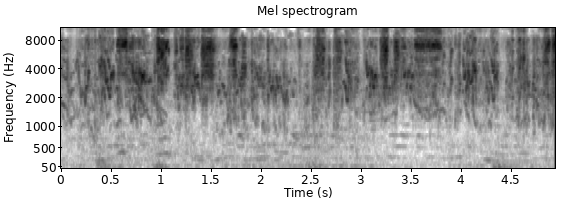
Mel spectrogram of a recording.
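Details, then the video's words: Busy high-pitched budgerigar chatter in the morning, with sharp tweets and squeaks in repeated bursts and brief quieter gaps. "Chirping sounds || Morning time"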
